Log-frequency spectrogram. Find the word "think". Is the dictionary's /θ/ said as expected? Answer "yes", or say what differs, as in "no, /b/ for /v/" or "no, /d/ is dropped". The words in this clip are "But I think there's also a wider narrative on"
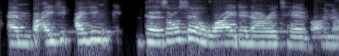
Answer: yes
